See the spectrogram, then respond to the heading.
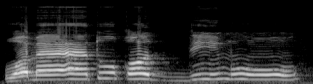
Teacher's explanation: وما تقدموا، میم کے بعد الف ہے، الف حرف مدہ ہے، ایک الف کے مقدار کھینچ کر پڑھیں گے۔ قاف کو موٹا پڑھیں گے، میم کو واو کے ساتھ ملا کر واو کو بھی ایک الف کے مقدار کھینچیں گے، واو حرف مدہ ہے۔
